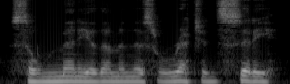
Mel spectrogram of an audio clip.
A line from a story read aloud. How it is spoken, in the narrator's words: mutters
